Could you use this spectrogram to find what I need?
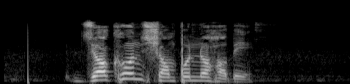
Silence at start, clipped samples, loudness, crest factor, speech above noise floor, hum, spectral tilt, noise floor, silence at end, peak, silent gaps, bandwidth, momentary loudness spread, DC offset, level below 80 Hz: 0.75 s; under 0.1%; -19 LUFS; 20 dB; 41 dB; none; -2.5 dB/octave; -61 dBFS; 1 s; -2 dBFS; none; 8.4 kHz; 13 LU; under 0.1%; -60 dBFS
